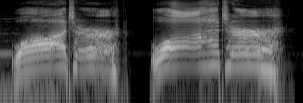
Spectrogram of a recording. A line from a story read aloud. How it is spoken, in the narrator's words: he moaned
